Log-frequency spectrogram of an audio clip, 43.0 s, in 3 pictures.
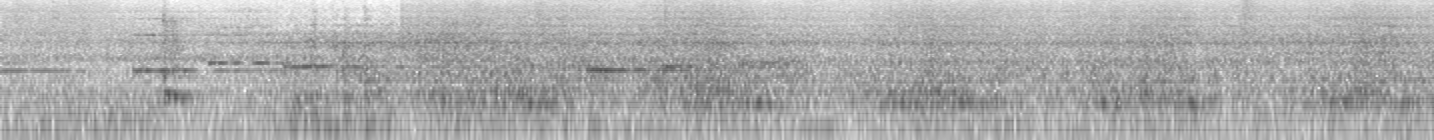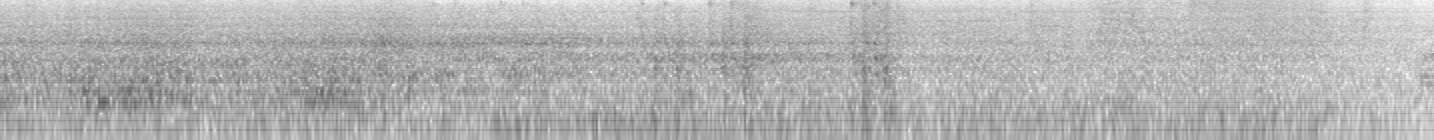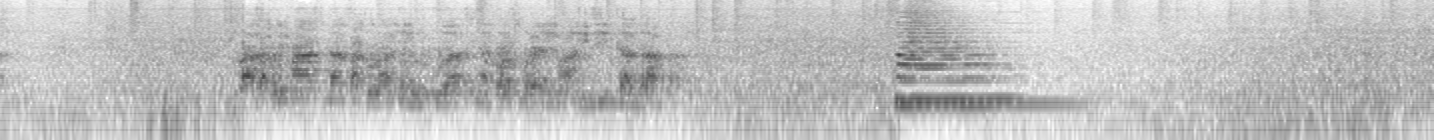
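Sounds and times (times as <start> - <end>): train wheels rumbling: 0.0 - 43.0
wheels clacking over rails: 8.5 - 23.6, 38.4 - 43.0.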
